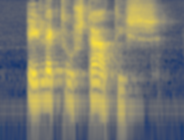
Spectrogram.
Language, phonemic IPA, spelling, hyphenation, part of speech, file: Dutch, /eːˌlɛk.troːˈstaː.tis/, elektrostatisch, elek‧tro‧sta‧tisch, adjective, Nl-elektrostatisch.ogg
- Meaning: electrostatic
